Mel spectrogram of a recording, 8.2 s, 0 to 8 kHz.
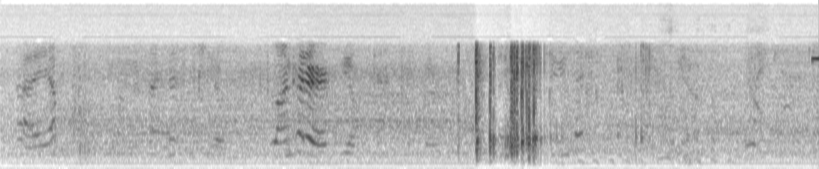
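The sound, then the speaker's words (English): A phone held about six inches above a table is dropped with the right hand, giving a quick cluster of sharp clattering knocks as it lands and settles, with faint voices and steady background noise around it. “I want you to hold that phone about 6 inches off the table and drop it.”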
